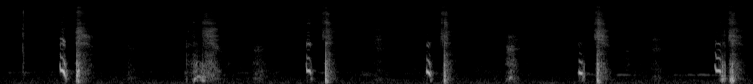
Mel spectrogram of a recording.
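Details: Person extremely allergic to daisies sneezing after smelling them: a rapid run of sharp sneezes, each with a quick catch of breath, about six in under eight seconds; sneezing.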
